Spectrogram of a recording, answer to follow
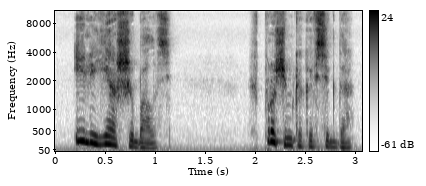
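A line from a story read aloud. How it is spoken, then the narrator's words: Sigh. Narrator (Russian): вздохнула Вельвет Ремеди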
